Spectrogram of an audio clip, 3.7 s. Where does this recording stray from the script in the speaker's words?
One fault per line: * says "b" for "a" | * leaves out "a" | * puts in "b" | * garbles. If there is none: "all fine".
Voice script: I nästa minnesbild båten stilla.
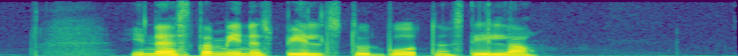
* puts in "stod"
